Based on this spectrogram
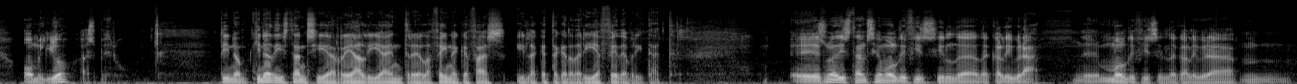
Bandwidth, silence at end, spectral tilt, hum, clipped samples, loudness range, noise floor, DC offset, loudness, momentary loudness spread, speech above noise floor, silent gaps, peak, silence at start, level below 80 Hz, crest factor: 16.5 kHz; 0.05 s; -5 dB/octave; none; under 0.1%; 4 LU; -47 dBFS; under 0.1%; -23 LUFS; 16 LU; 23 dB; none; -4 dBFS; 0 s; -34 dBFS; 20 dB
